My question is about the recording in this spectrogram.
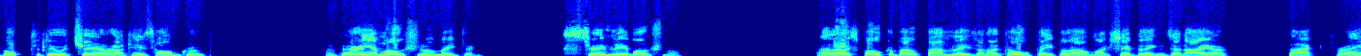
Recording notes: From Stevenage in the UK. At the Magical Mystery Tour zoom meeting, recorded in December of 2022.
